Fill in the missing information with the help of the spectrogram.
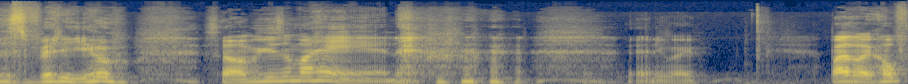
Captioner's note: laughs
